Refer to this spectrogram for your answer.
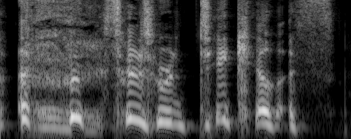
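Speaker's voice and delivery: high, slow words after a cough; spluttering. Acted. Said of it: "managed to splutter out".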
